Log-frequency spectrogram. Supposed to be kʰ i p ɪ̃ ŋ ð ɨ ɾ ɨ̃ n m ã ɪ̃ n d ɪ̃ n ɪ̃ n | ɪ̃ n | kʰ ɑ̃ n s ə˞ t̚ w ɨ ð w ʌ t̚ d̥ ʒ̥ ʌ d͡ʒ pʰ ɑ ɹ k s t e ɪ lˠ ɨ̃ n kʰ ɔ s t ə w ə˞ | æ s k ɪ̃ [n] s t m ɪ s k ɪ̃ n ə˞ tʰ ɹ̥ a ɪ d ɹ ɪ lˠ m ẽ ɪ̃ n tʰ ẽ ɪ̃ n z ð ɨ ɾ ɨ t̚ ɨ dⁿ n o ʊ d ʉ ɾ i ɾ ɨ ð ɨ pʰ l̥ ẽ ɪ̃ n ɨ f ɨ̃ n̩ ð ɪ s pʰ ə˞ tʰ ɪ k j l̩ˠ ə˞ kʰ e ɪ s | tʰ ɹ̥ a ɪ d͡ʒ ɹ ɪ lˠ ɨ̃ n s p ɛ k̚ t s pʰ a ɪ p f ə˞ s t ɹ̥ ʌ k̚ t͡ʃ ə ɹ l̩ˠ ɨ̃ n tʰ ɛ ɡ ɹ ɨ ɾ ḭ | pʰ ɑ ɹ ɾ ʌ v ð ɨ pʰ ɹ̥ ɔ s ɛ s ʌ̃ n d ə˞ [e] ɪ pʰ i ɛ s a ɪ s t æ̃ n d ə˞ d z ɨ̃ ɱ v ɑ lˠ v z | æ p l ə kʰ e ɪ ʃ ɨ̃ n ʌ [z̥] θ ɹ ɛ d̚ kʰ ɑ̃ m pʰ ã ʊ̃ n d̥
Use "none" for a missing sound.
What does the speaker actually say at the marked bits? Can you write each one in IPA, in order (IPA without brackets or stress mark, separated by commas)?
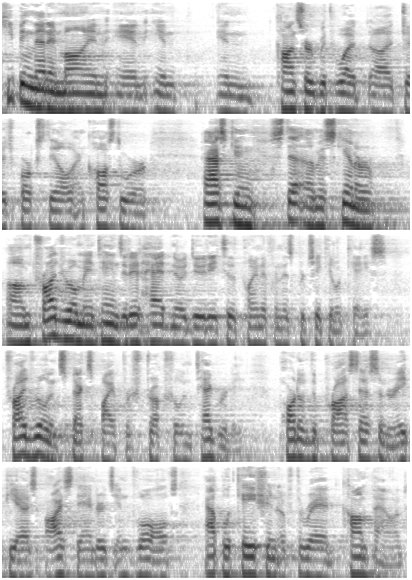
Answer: ŋ, e, v̥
